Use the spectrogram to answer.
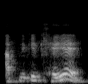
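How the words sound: The end of the last word is dropped. "তারা বলে"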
